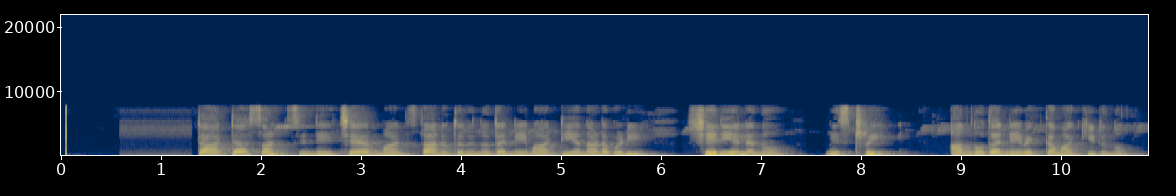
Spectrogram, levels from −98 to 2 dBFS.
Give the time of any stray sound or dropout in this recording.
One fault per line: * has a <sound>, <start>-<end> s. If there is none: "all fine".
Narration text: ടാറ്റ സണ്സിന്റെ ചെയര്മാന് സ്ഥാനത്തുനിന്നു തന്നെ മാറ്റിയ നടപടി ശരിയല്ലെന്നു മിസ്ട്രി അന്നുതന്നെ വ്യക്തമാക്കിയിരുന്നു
all fine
